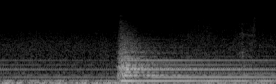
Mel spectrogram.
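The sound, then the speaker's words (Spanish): A large tower bell, rung by someone hanging from its rope, gives one loud strike. Its deep, harmonic tone then rings on and slowly fades over a steady low hum. “está colgado de la cuerda de una campana”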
